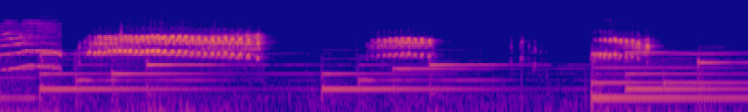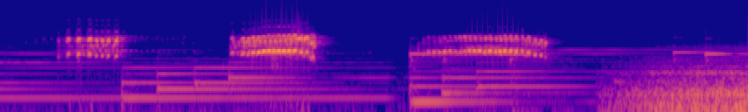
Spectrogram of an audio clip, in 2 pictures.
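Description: Soft background music of sustained notes, with about six loud, raspy, pulsing animal calls laid over it at irregular intervals. The longest call comes early and the loudest about ten seconds in.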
